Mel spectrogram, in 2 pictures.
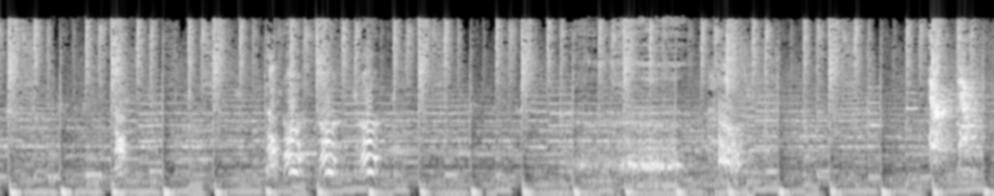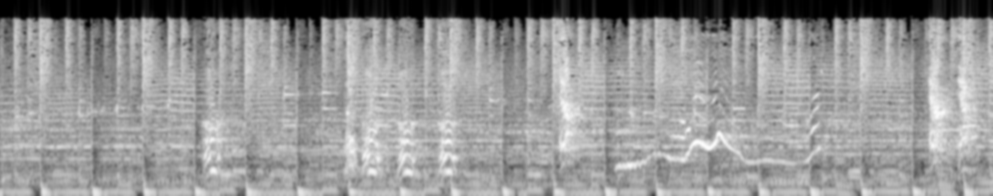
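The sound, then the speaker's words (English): A dog-barking jingle: a steady, loud musical backing with repeated bursts of barks, yips and a whimpering whine scattered throughout, no talking. “Maybe we need a dog jingle to put in here to sort of fill the dead air.”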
